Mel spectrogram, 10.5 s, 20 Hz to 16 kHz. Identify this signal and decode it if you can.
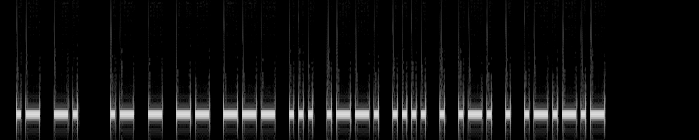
Morse code, heard as a keyed tone, about 17 wpm, 700 Hz. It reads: AN ATMOSPHERE.
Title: Sentences from Top 1600 Words 17wpm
